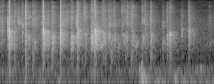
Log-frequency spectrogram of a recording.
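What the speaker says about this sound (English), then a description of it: "Big round of applause, please." Audience applause at an awards ceremony, a brief round of clapping from a crowd with sharp individual claps standing out, steady for about three seconds before thinning out, with no talk over it.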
